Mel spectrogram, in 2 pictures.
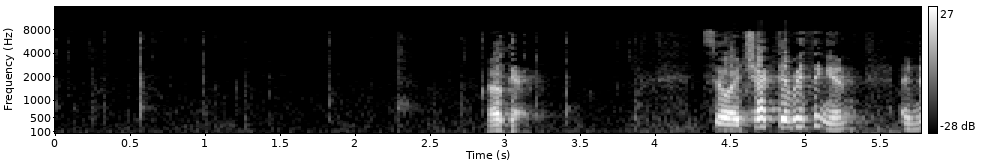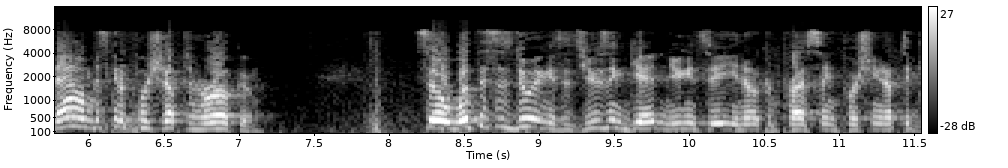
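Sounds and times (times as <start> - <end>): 
typing a command on a computer keyboard: 0.0 - 4.0
speech: 2.8 - 3.3, 4.4 - 7.2, 8.2 - 11.5.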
